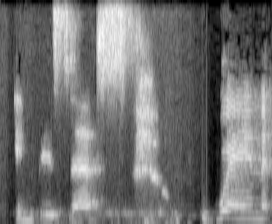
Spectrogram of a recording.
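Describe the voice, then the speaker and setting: This woman has a medium pitch, ordinary pitch variation, and an English accent. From London, England. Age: 30s. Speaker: life coach. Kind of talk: interview conversation.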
